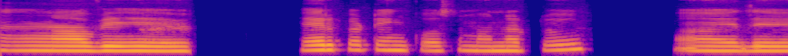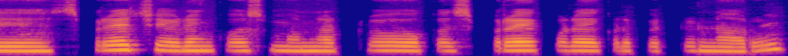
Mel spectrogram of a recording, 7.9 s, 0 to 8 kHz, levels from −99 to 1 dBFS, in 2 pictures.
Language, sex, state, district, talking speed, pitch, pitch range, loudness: Telugu, female, Andhra Pradesh, Chittoor, 105 wpm, 205 Hz, 195-215 Hz, -26 LUFS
